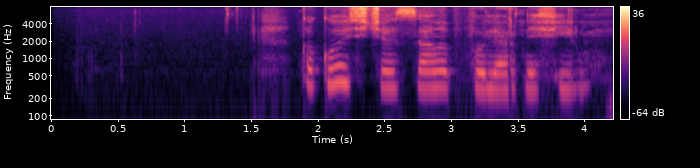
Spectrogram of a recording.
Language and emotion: Russian, neutral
